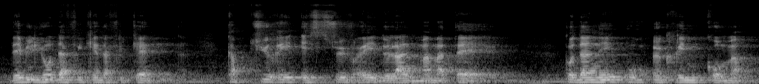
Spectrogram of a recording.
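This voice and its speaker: Deep-voiced man reciting solemn poetry, heavy reverb. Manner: deliberate, declamatory, with weighty pauses. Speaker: poet. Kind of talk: solemn dramatic spoken-word poetry recitation. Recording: echoey hall-like reverb, background noise.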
